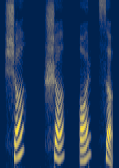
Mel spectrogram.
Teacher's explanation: इन्हें ऊष्म इसलिए कहते हैं क्योंकि जब हम इन्हें बोलते हैं ना तो मुंह से थोड़ी गर्म हवा निकलती है। और हाँ, इनमें भी गले में कोई कंपन नहीं होता। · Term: ऊष्म व्यंजन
